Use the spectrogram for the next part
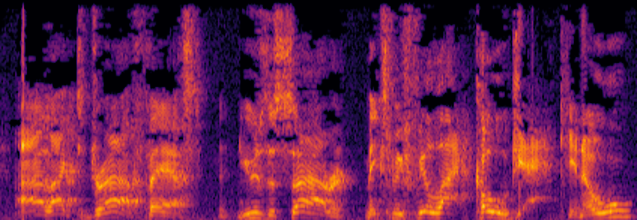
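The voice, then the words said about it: Failed attempt at New York accent. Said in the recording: “that was not a New York accent. ... I don't know what accent that was.”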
